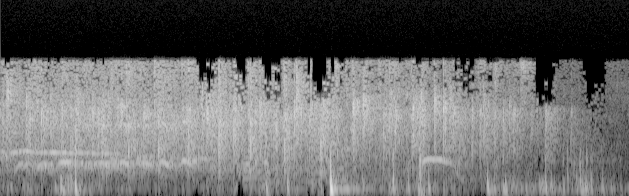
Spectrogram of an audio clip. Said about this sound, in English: put your hands together, stand up, whatever you want to do, and give Rebecca a warm billericay welcome.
